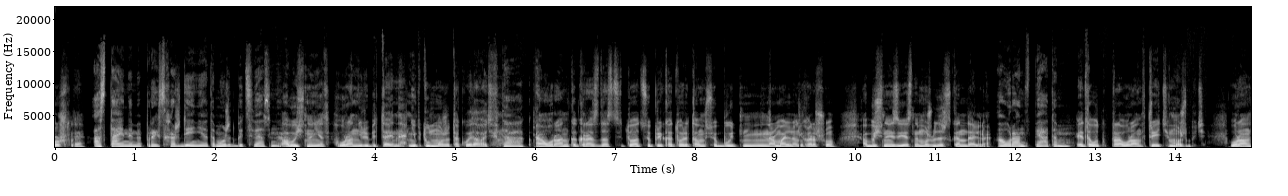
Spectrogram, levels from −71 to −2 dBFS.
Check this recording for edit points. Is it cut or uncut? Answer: cut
